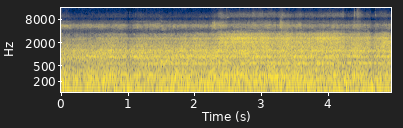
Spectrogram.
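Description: Double-deck electric suburban train passing close by, a steady loud rumble of wheels on rail with a faint motor whine.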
